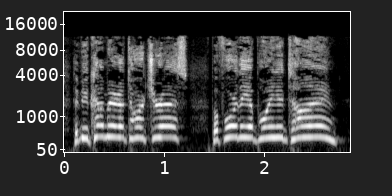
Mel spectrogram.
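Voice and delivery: high, loud demon cry; possessed men screaming at Jesus; demons shouting. Acted. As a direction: shriek it at the Son of God. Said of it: "they shouted".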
